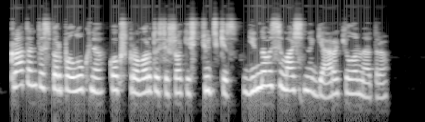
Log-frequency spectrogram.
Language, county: Lithuanian, Panevėžys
